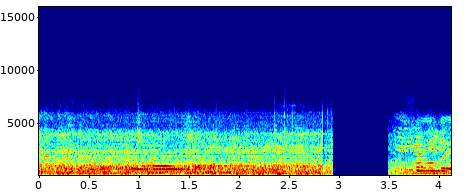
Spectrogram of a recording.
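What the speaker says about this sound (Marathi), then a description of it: "सो आपण भेटूया ट्रेन आली" A train pulls into Diva station with a steady, loud rumble of wheels and carriages that holds throughout, broken by one short silent gap near the end before the rolling noise resumes.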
